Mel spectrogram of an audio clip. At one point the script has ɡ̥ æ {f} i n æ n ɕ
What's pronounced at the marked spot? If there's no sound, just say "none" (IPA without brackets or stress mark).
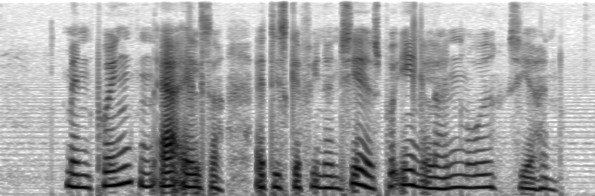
f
